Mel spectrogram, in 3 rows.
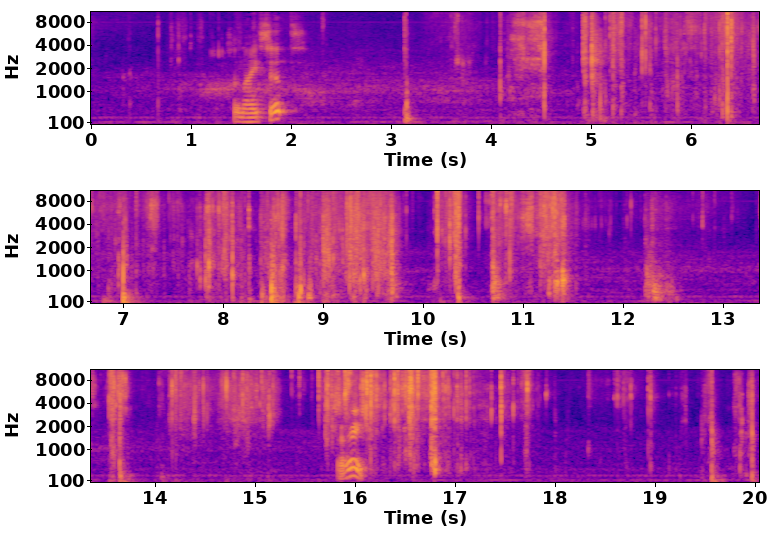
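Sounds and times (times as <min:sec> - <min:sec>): foil wrappers tearing and crinkling: 0:04.4 - 0:11.9, 0:13.4 - 0:18.0, 0:18.6 - 0:19.0.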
